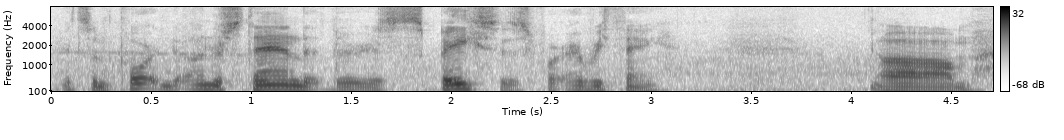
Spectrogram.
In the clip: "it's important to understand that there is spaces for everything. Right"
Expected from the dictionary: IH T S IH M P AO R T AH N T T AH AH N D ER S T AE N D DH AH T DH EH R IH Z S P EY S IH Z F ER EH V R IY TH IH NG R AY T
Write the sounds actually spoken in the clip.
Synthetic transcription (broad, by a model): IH T S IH M P AO R T N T T AH AH N D ER S T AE N DH AH T DH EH R IH Z S P EY S IH Z F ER EH V R IY TH IH NG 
